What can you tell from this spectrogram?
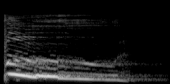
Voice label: spooky; cupid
